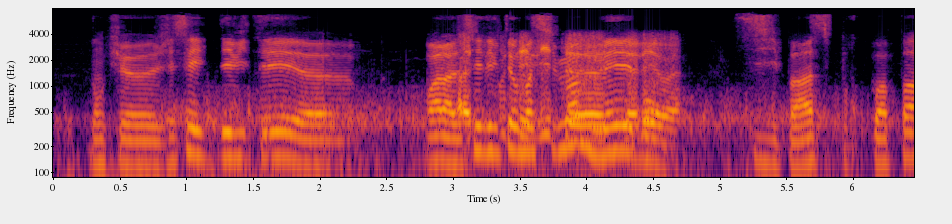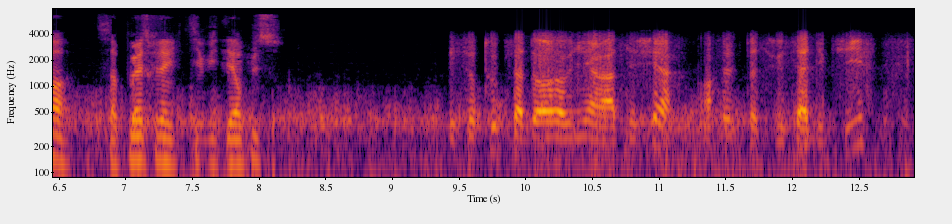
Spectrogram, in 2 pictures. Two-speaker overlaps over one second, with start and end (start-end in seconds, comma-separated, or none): 3.0-4.6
